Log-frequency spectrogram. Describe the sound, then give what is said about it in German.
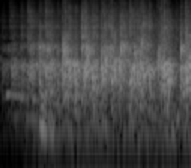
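An audience claps for Schwenningen in a clap vote between Schwenningen and Köln, a dense, steady burst of applause that holds at an even loudness for a couple of seconds, with a voice briefly audible as it begins. “Aber es kam Klatschen aus einer Region, das nicht Schwenningen war auch.”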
